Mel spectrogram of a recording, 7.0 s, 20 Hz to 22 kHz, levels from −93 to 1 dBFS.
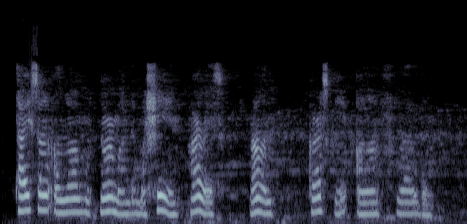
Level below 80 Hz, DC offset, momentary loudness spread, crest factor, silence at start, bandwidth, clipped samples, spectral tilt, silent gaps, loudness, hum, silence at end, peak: -64 dBFS; under 0.1%; 13 LU; 16 dB; 0.25 s; 7.4 kHz; under 0.1%; -4.5 dB/octave; none; -34 LUFS; none; 0.4 s; -18 dBFS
